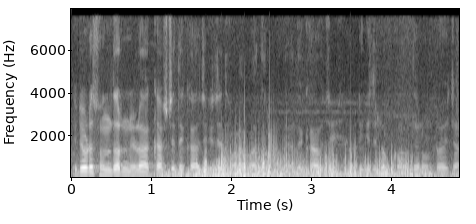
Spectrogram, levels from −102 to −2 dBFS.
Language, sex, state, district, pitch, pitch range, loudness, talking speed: Odia, male, Odisha, Khordha, 140 Hz, 130-145 Hz, -17 LUFS, 220 wpm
